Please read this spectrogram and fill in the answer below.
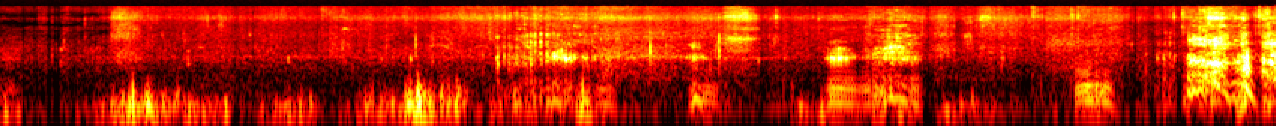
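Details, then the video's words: Mother Desi dog and her puppy fighting aggressively: low rumbling growls come in repeated bursts about every second or so, joined by higher snarls and a brief yelp near the end. "Desi dog puppy VS Desi dog mom💙 Fanny fight video agressive mom and very nice puppy agressive puppy"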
